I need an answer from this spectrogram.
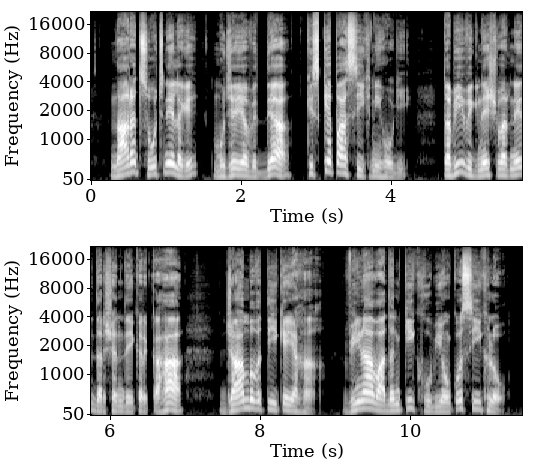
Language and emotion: Hindi, neutral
